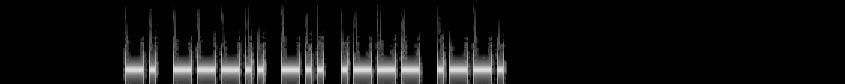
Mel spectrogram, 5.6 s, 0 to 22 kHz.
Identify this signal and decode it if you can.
Morse code, heard as a keyed tone, about 30 wpm, 700 Hz. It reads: N8DJP
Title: USA Call Signs 30wpm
